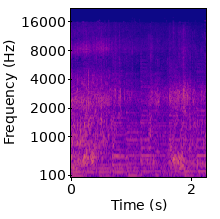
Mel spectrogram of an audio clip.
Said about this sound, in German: Und das Wasser fließt.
